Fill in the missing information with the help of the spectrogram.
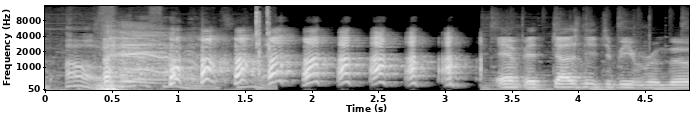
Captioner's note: laughter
